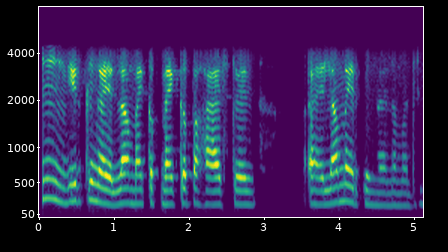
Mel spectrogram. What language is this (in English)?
Tamil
